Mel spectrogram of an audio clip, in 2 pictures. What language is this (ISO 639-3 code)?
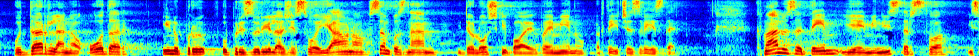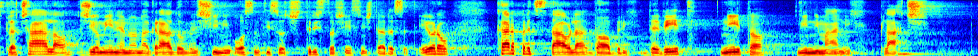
slv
